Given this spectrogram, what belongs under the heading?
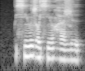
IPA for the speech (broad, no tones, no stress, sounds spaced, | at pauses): sʲ ũ z ɔ sʲ ɔ̃ ɦ a ɮ ɪ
